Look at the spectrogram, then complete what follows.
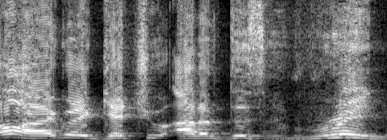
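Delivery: plain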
